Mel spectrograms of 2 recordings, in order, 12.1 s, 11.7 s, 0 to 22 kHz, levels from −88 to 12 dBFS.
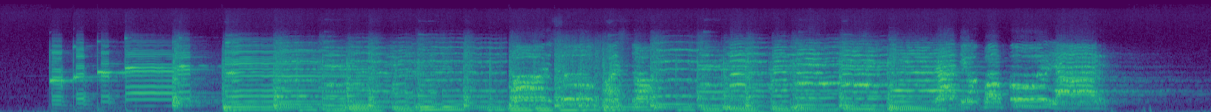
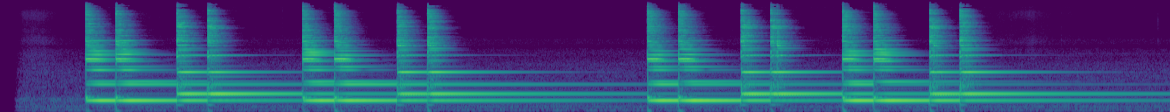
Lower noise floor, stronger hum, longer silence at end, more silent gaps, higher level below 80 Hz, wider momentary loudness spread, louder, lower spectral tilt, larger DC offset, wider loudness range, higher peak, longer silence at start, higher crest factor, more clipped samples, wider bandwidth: second, -50 dBFS vs -55 dBFS; neither; first, 0.85 s vs 0.3 s; neither; first, -34 dBFS vs -60 dBFS; second, 7 LU vs 18 LU; second, -17 LUFS vs -13 LUFS; first, -6 dB/octave vs 1.5 dB/octave; neither; about the same, 3 LU vs 3 LU; about the same, -2 dBFS vs 0 dBFS; second, 0.5 s vs 0.85 s; about the same, 16 dB vs 14 dB; neither; second, 16 kHz vs 19.5 kHz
